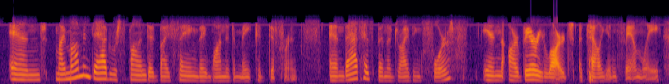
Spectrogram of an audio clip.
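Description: Noticeable background noise sits behind a woman with an American accent whose pitch is very deep and low. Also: ordinary pitch variation, moderate pace. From Pennsylvania, Pocono Mountains area. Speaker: education entrepreneur. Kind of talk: interview.

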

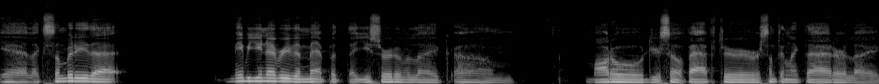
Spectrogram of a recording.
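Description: Ordinary pitch variation marks a man's medium-pitched voice at a moderate pace. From Miami, Florida. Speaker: podcast host, artist. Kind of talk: casual interview. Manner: halting, many fillers and repeats.

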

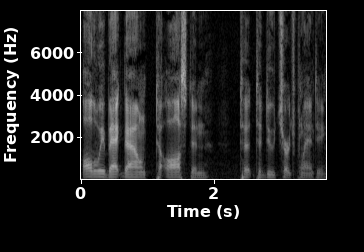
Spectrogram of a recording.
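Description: In a dry, close recording with no echo, a man with a plain, everyday voice talks fairly slowly at a medium pitch and with fairly even intonation. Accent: American. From South Bend, Indiana. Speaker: podcast host. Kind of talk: casual chat.

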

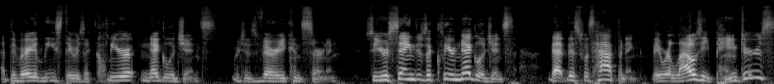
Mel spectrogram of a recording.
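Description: A man talks at a fairly quick pace with a bright, sharp tone and a high pitch. His pitch swings very widely, and his loudness shifts a lot. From Providence, Rhode Island. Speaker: podcast host, local investigative reporter. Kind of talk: casual chat.

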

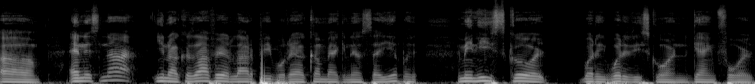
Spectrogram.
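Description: With an unremarkable speaking voice, a man talks at a fairly quick pace and medium pitch, with ordinary pitch variation. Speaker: podcast co-host. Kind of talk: casual chat.

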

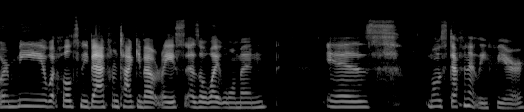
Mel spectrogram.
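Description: A woman with an American accent, her medium pitch delivered in a flat monotone, a bright, sharp tone, big swings in loudness, and a fairly slow pace. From Minnesota, US Midwest. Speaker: podcast co-host, coach. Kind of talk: casual chat.

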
